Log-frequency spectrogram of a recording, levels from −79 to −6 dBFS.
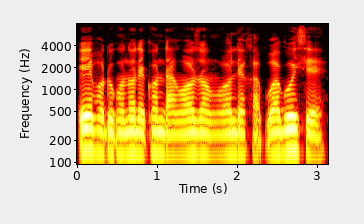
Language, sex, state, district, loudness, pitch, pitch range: Assamese, male, Assam, Sonitpur, -17 LUFS, 130 Hz, 125-130 Hz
